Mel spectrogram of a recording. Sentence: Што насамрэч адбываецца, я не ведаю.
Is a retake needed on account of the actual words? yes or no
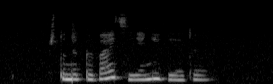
yes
